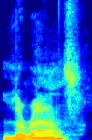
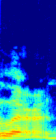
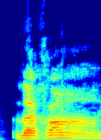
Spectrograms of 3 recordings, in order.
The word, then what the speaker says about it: Lérins: And my French pronunciation aside, these are the Lorrains? Yeah, the Ile de Lérins. Yeah. Okay. Lérins.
